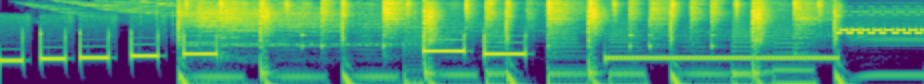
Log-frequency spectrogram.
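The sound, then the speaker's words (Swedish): A short series of rising electronic keypad beeps, then a loud burst of rapid, melodic ringtone chirps and tones, ending with a long steady tone, as a phone call is placed to a singer; clear with no one speaking. “Och inför den konserten så ringde jag upp honom och ja, som brukligt så kom vi ju då in på ämnet hundar.”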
